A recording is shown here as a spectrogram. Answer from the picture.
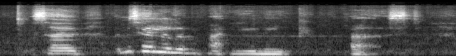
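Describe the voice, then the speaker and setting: The voice carries a British accent. The pace is fairly quick. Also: woman. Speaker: direct sales presenter. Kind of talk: sales pitch. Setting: live webinar recording. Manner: hesitant, many fillers.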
